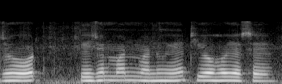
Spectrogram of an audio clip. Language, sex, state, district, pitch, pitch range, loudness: Assamese, male, Assam, Kamrup Metropolitan, 175 Hz, 175-185 Hz, -14 LUFS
